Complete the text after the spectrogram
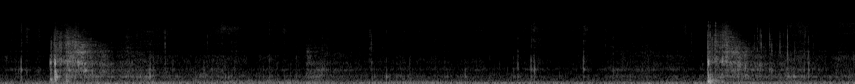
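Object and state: Baking soda powder being crumbled.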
